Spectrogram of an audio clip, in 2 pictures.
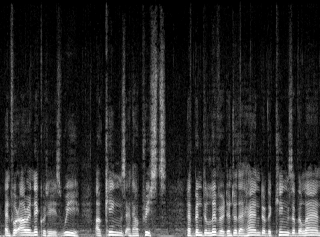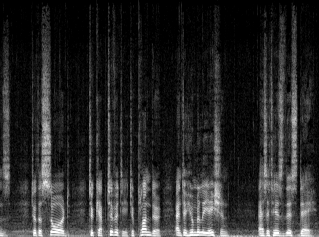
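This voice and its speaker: An actor playing a penitent Hebrew priest at prayer in a dramatised scripture reading, pleading solemnly in measured phrases. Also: male voice, fairly high pitch, lightly acted. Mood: sorrowful pleading. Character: penitent male Hebrew priest praying in anguish. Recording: music behind the voice.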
